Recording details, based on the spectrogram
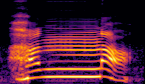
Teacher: नून मुशद्दद है, गुन्ना करेंगे, सख्ती से जमा कर पढ़ेंगे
